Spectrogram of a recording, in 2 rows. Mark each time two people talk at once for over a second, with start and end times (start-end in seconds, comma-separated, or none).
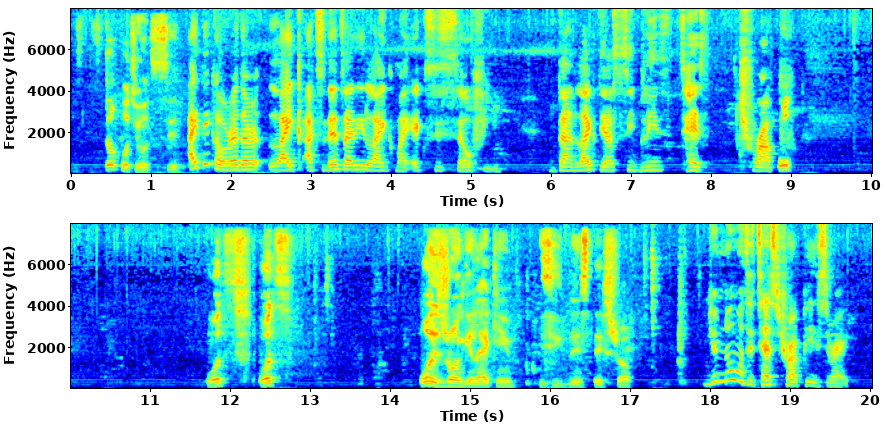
none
